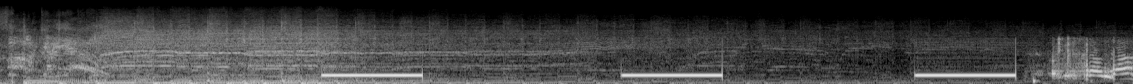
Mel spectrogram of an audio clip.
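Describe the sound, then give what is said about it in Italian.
A telephone line tone sounds as three steady one-second beeps, evenly spaced about two seconds apart, loud and clear over a murky background hum, with a brief rustle at the end. “Telefonatina, telefonatina rapida, telefonatina rapida, telefonatina, vai.”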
